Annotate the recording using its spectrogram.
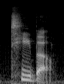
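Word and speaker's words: Thiebaud: b a u d French name and it's pronounced tibo now Wayne TBO is still alive today he lives in San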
